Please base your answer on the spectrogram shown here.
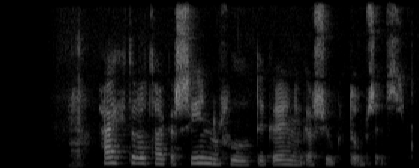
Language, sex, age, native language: Icelandic, female, 18-19, Icelandic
